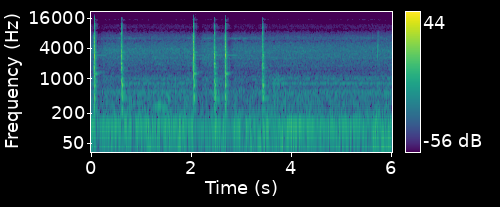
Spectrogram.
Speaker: now we're going to crank it you ready to crank don't just tick at me damn it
